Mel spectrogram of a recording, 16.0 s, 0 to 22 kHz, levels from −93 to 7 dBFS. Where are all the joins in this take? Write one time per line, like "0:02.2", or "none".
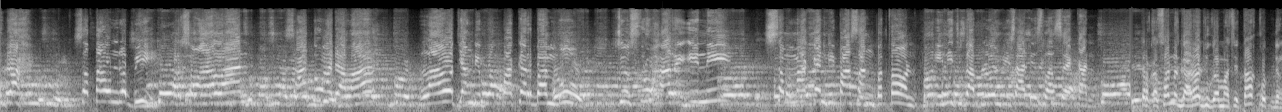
0:14.1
